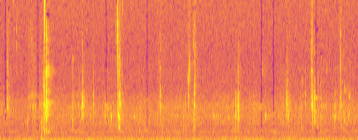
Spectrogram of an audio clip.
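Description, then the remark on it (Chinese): Soft, irregular chewing sounds of someone eating their first bite of food, with occasional brief crunchy clicks over a low background hum; no one speaks. “我即系啱啱食咗第一啖，我意思 系， 可能仲未嚟啊！”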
